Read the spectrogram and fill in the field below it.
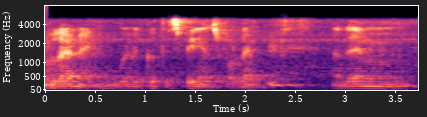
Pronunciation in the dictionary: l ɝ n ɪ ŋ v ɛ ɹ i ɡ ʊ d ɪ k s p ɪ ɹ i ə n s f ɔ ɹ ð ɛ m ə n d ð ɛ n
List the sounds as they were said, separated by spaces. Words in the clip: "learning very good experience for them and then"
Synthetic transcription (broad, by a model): l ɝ n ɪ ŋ w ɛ i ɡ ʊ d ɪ k s p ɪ ɹ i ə n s f ɔ ɹ ð ɛ m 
